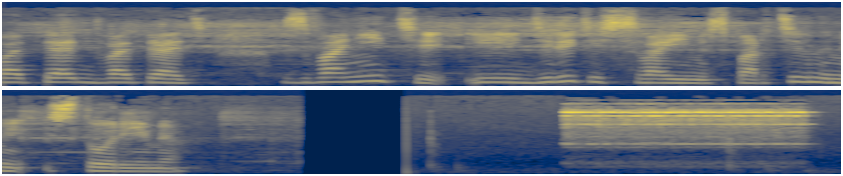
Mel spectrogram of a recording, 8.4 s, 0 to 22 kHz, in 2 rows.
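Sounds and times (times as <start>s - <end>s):
speech: 0.0s - 5.2s
studio telephone ringing with electronic trill: 7.0s - 8.3s.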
